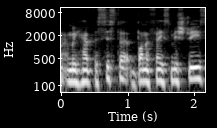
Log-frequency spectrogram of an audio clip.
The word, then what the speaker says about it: Boniface: we have the sister boniface mysteries it's actually pronounced bonafis in the show don't know why some dazzling media it's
